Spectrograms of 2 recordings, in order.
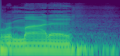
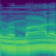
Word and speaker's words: Ramada: stopped me from bringing Ramada back to the glory days as a pinnacle of intellectual exchange. But back in the day, it wasn't pronounced Ramada, it was Ramada, kind of like Ramadan, and I think that's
